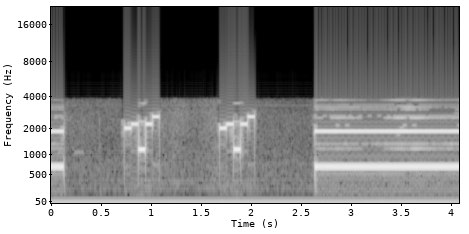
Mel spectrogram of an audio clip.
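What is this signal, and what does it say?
Five-tone selective call (ZVEI), heard as quick runs of five tones, tones of about 70 ms. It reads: 89299 89299
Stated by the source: SDR-received ZVEI five-tone selective call 89276, recorded by feuerwehr-orlamuende (fire brigade Orlamünde).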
